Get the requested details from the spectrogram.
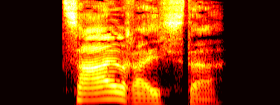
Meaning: inflection of zahlreich: 1. strong/mixed nominative masculine singular superlative degree 2. strong genitive/dative feminine singular superlative degree 3. strong genitive plural superlative degree
- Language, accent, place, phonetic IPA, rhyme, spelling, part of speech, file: German, Germany, Berlin, [ˈt͡saːlˌʁaɪ̯çstɐ], -aːlʁaɪ̯çstɐ, zahlreichster, adjective, De-zahlreichster.ogg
